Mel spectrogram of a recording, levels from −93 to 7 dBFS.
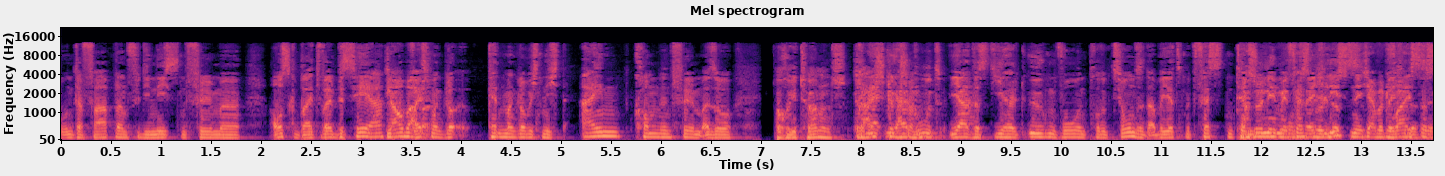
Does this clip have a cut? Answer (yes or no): no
